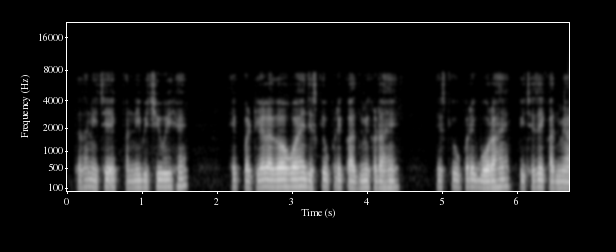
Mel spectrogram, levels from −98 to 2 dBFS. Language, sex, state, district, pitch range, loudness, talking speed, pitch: Hindi, male, Bihar, Bhagalpur, 115-130 Hz, -24 LUFS, 275 wpm, 125 Hz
